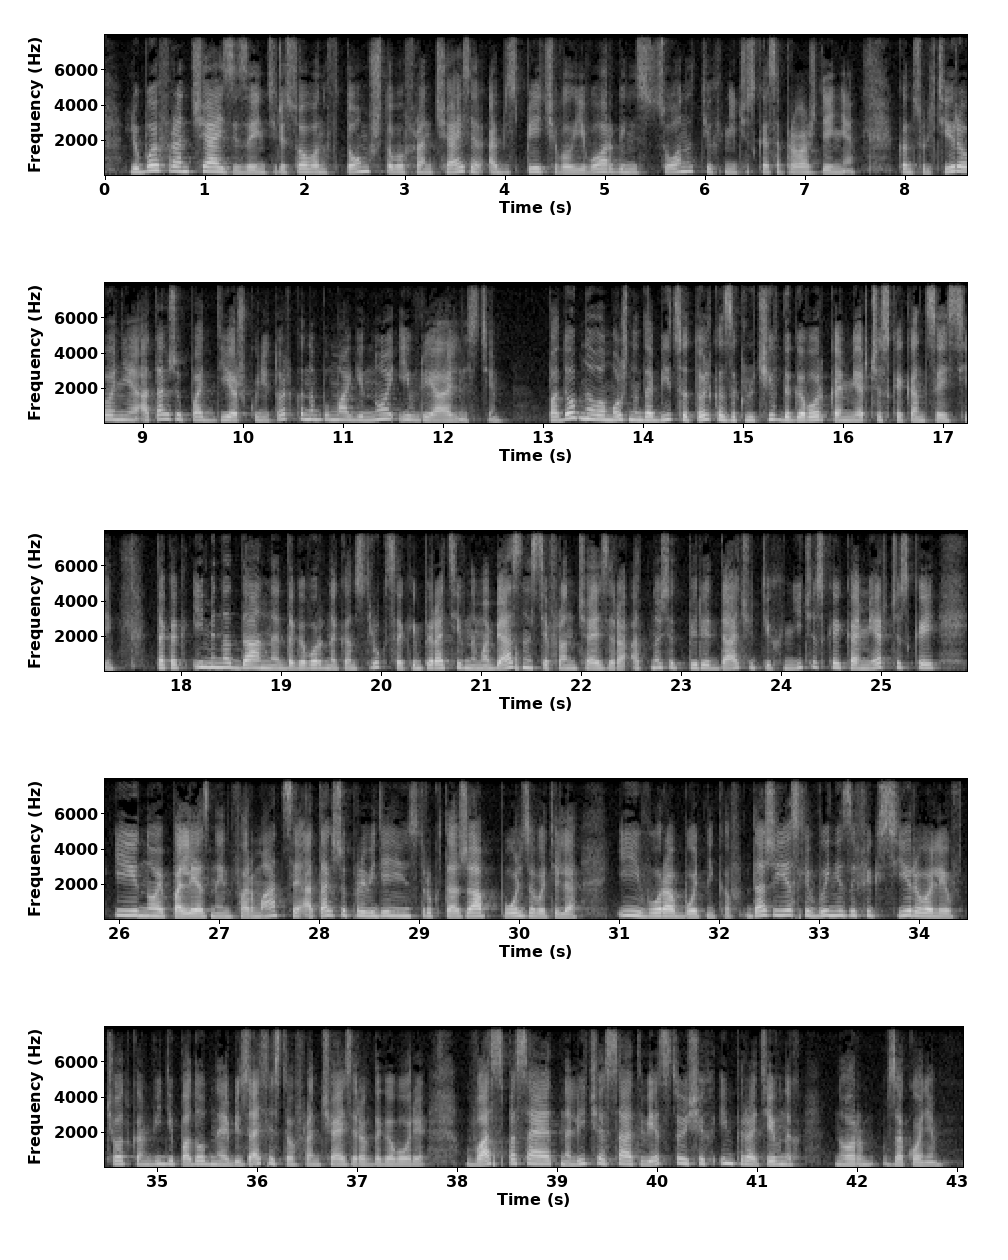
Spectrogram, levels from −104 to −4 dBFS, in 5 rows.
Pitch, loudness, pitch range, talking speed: 200 Hz, -32 LUFS, 180-235 Hz, 110 wpm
